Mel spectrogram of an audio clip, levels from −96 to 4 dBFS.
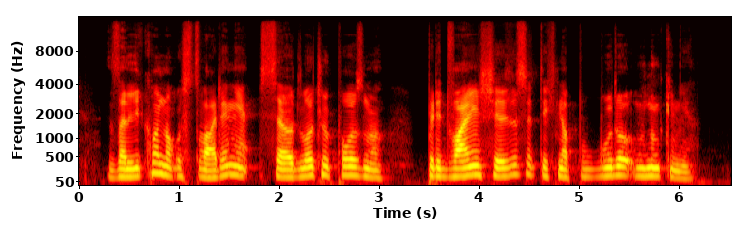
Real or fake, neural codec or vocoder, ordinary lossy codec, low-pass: fake; codec, 32 kHz, 1.9 kbps, SNAC; none; 14.4 kHz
